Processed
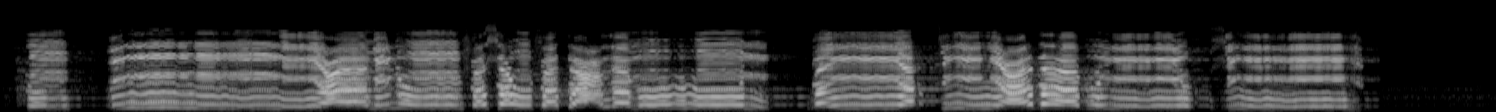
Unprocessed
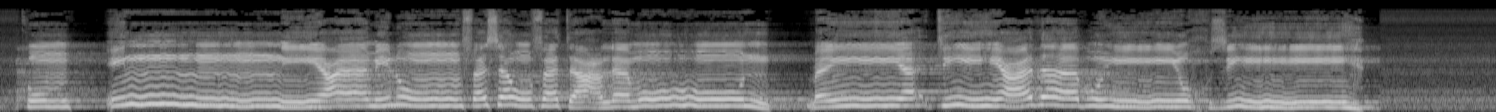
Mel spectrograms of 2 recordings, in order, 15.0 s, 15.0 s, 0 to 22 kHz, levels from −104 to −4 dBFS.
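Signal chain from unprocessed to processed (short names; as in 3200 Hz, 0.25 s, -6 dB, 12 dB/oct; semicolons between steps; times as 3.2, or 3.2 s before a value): per-bin expansion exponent 2; mistuned SSB +83 Hz 560–3400 Hz; harmoniser -12 st -5 dB, +7 st -12 dB; gain -4.5 dB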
